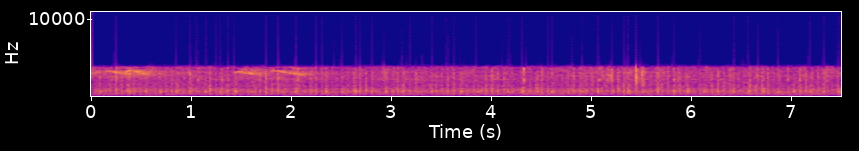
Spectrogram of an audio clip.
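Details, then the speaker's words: 1952 Silvertone record player (115 V motor, 50L6 tube), amplifier working: only scratchy needle talk with a soft tick from the turning record, no music; dud cartridge, to be replaced with an 89T cartridge. "it sounds like i'm getting nothing from the cartridge getting some needle talk that's about it okay the amplifier is working so the problem is definitely a dud cartridge"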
